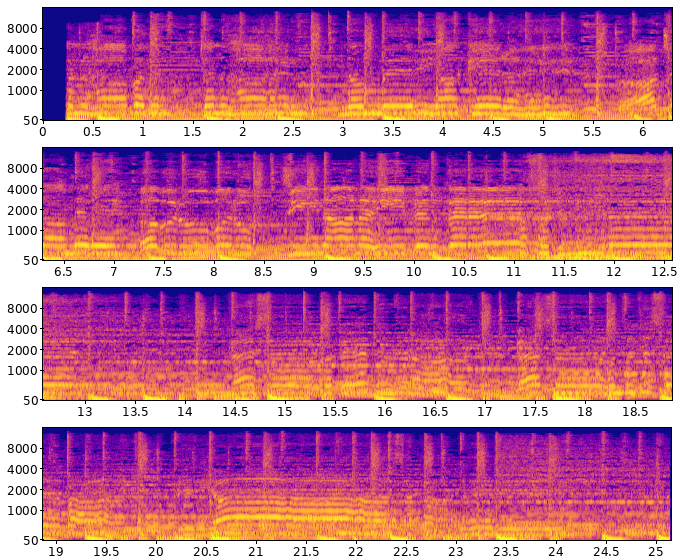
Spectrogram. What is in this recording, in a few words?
song ringtone; instagram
